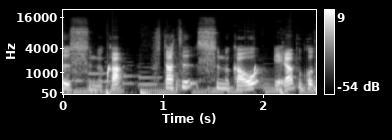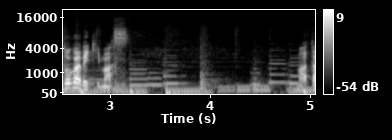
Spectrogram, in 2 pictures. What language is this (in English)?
Japanese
